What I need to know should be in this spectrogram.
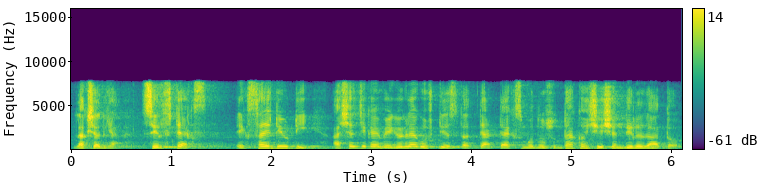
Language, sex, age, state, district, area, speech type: Marathi, male, 60+, Maharashtra, Satara, urban, spontaneous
